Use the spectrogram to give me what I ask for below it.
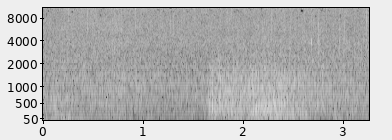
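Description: Steady rain falls at night while a deep roll of thunder swells midway through and rumbles on beneath the continuous patter.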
